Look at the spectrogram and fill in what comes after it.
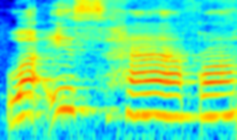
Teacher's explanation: ഹ മഖ്റജ് വരുന്നത് തൊണ്ടയുടെ മധ്യഭാഗമാണ്, സൗണ്ടിനെ വ്യക്തമായിട്ട് കൊടുക്കുക കേട്ടോ. ഹ എന്നുള്ള സൗണ്ട് തന്നെ കൊടുക്കാൻ ശ്രദ്ധിക്കുക.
